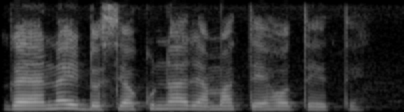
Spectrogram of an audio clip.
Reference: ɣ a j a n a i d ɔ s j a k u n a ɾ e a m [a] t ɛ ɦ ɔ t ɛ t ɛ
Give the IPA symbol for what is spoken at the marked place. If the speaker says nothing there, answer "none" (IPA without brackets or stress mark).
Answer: a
